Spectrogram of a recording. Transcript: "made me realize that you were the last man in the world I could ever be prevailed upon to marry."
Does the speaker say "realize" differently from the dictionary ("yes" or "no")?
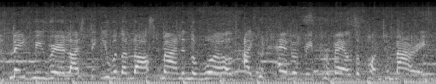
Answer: no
